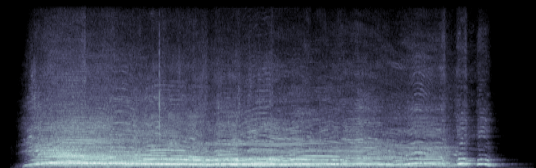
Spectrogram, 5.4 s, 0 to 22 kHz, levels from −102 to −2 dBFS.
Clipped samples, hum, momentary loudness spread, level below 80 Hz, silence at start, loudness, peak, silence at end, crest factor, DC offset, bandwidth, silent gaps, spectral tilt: under 0.1%; none; 8 LU; -74 dBFS; 0.25 s; -19 LUFS; -4 dBFS; 0.4 s; 16 dB; under 0.1%; 15 kHz; none; -1 dB/octave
